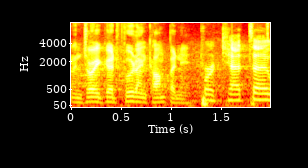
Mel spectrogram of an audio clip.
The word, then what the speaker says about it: porchetta: Porchetta was with a hard C. Yes, porchetta. Like bruschetta. Exactly. And It's like bruschetta, porchetta. Yes. With a K.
